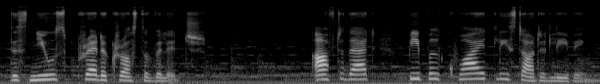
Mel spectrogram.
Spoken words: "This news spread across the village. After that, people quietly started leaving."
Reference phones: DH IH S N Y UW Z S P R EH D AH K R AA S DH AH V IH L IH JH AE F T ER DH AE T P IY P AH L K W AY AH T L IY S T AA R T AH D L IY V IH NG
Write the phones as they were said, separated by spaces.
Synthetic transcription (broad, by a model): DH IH S N Y UW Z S P R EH D AH K R AA S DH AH V IH L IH JH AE F T ER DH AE T P IY P AH L K W AY AH T L IY S T AA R T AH D L IY V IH NG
